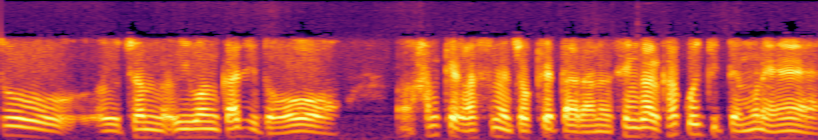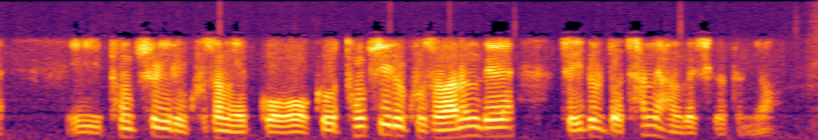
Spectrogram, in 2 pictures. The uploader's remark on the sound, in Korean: 전화연결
